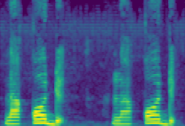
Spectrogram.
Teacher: ada huruf Dal yang berharkat sukun maka dibacanya harus di pantulkan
